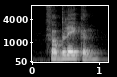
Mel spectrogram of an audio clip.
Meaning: to fade, to pale
- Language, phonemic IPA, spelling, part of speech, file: Dutch, /vərˈblekə(n)/, verbleken, verb, Nl-verbleken.ogg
